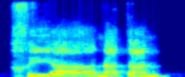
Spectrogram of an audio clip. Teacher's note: خا کے نیچے اگرچہ زیر ہے اس کے باوجود یہ موٹا ہوگا. ہاں یہ صحیح ہے کہ تھوڑا سا موٹائی میں زیر کی وجہ سے فرق آتی ہے، مگر پھر بھی یہ موٹا ہی ادا ہوتا ہے.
